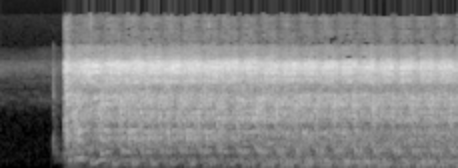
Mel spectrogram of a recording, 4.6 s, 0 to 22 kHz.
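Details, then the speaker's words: Rebuilt Citroën 2CV engine converted to 652cc, with no exhaust fitted and not attached at the front of the chassis, cranked on the starter with only the ignition light wired to build oil pressure; brisk even cranking, no firing, loose rattling. "we are not trying to start the engine all the one to do is make sure it has oil pressure so all I've done is wire the ignition light"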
